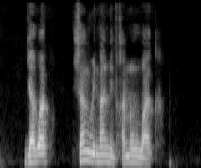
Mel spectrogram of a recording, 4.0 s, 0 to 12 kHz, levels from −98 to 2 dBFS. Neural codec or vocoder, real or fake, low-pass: codec, 44.1 kHz, 2.6 kbps, DAC; fake; 10.8 kHz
